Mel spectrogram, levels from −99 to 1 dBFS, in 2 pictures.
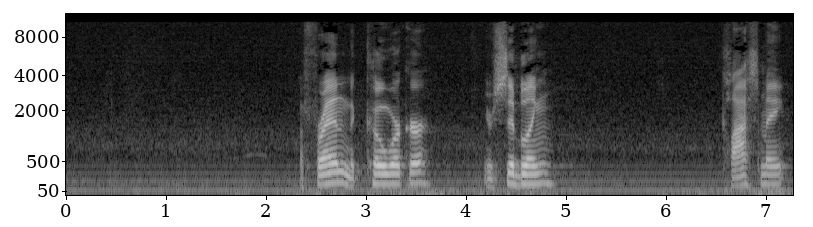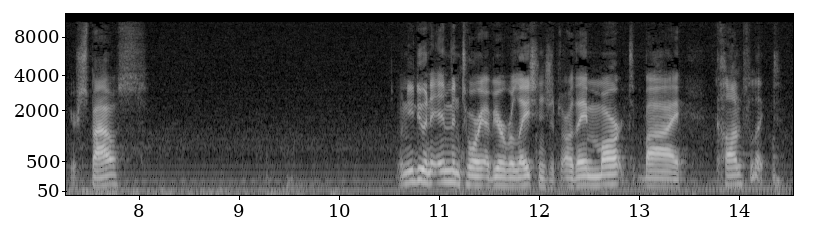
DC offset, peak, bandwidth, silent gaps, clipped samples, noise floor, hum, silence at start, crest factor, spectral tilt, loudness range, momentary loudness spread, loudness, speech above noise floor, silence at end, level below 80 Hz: under 0.1%; -10 dBFS; 11 kHz; none; under 0.1%; -55 dBFS; 60 Hz at -55 dBFS; 2.35 s; 20 dB; -5 dB/octave; 7 LU; 14 LU; -29 LUFS; 27 dB; 0.15 s; -54 dBFS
